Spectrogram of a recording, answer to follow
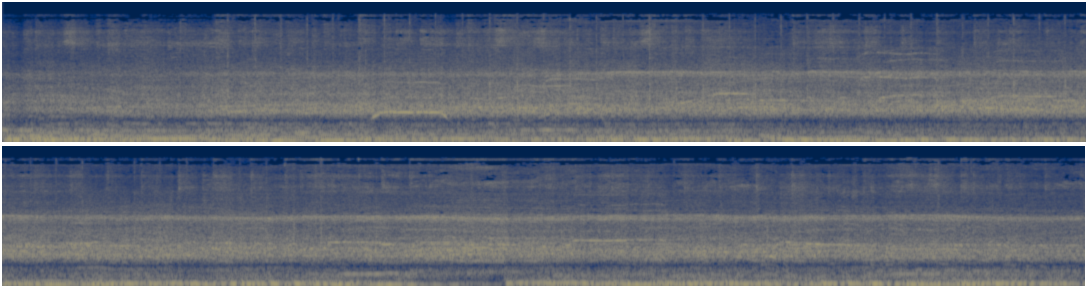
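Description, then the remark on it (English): A huge cricket stadium crowd in Chennai roars continuously as Dhoni comes out to bat, a dense wall of cheering, whooping and shouting, with a DJ encouraging them to shout Dhoni. It stays loud and steady throughout with no pauses, individual yells rising briefly out of the din. “It's quite extraordinary just the impact that has on the crowd.”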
